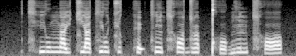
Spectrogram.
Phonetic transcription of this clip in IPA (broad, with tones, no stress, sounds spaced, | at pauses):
t͡sʰ j u˦ ŋ a˥˧ j t͡ɕ j a˥˧ t͡s j u˦ t͡ɕ o˦ k̚ h e˦ ʔ t͡s ĩ˦ t͡sʰ ɔ˦ d͡z ɔ̃˦ t̚ kʰ o˨˩ ɡ ĩ˦ n t͡sʰ ɔ˨˦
